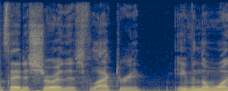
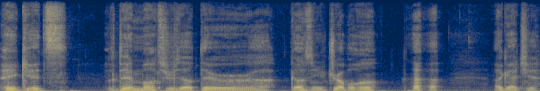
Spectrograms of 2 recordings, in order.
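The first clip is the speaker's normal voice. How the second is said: deliberately bad put-on superhero voice; 3 semitones lower than usual. Pitching how a character might greet kids before a fight: Batman-like voice. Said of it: "Sounds like Batman if he uh".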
